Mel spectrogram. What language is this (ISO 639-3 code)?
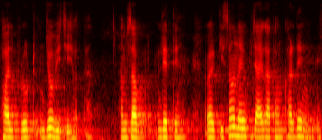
hin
